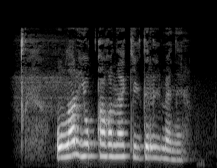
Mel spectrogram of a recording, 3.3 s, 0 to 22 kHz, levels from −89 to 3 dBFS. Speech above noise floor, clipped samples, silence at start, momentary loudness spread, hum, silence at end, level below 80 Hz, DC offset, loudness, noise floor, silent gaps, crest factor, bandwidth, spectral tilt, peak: 27 dB; under 0.1%; 0.3 s; 18 LU; none; 0.55 s; -78 dBFS; under 0.1%; -16 LUFS; -43 dBFS; none; 16 dB; 11.5 kHz; -3.5 dB/octave; -2 dBFS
